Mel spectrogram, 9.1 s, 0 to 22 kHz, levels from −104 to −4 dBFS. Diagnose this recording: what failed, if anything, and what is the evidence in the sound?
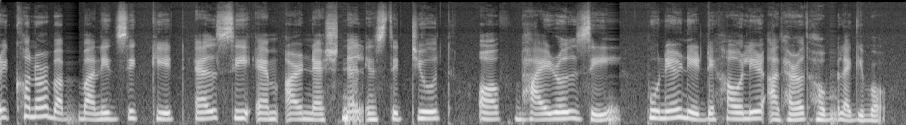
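Gain pumping runs throughout the speech: the room noise sits about 44 dB under the talker, and the gain swings by around 10 dB. This is likely excessive input gain at the converter stage, with a fast limiter in call processing clamping each peak.

Lost LE Audio frames at 0.67–0.79 s, 3.29–3.65 s, 6.08–6.20 s and 8.30–8.38 s, a codec and radio-link fault. Short gaps of 75 to 120 ms, which fit 7.5 ms LC3 frames, turn into a hissy smear as the decoder repeats the last spectrum with randomised signs. At 3.29 s, 180 ms of dropouts are scattered across 360 ms in runs of no more than about 30 ms.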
